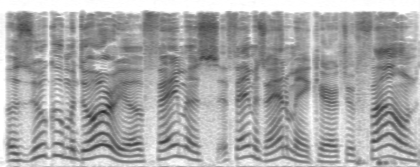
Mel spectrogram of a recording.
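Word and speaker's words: Izuku Midoriya: breaking news I'm gonna butcher this name but azuko nope how do you say that azuku midoriya azuku midoriya famous famous anime character found local found found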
